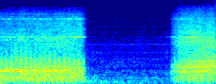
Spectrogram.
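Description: A loud helicopter roars with a steady rotor chop, cuts off abruptly for about a second, then comes back just as loud. No voices are heard.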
